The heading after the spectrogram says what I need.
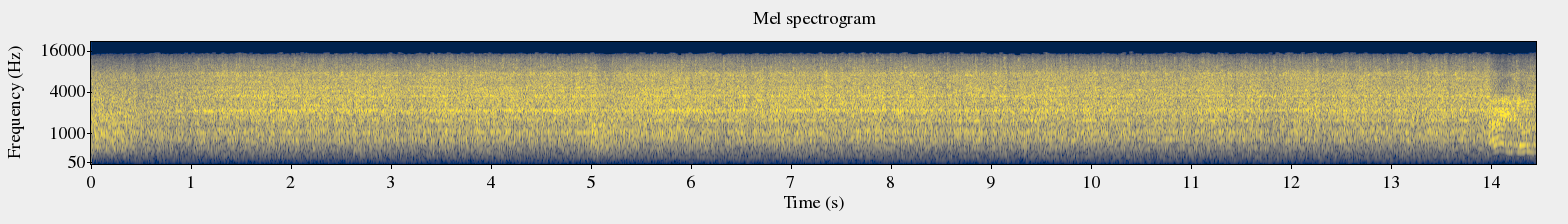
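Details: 1967 Chevrolet Camaro barn find after fuel pump work: engine fires and settles into busy even run with fast mechanical clatter, no misses or knocks; running fine now.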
